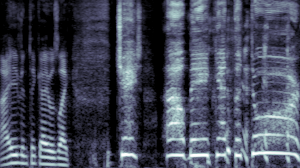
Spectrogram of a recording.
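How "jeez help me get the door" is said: put-on scream, higher pitched and louder. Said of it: "I was screaming for help".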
